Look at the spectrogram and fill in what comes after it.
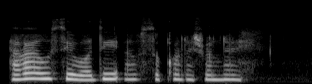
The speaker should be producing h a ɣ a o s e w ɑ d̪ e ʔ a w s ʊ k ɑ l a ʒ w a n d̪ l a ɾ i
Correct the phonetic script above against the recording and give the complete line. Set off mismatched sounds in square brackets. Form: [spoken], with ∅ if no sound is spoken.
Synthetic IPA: h a ɣ a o s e w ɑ d̪ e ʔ a w s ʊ k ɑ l a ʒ w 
